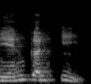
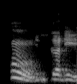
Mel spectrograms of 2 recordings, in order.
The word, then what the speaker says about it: Nian Gen Yi: Okay, and the shop name is called Nian Gen Yi. Nian Gen Yi is spelled NIANKERNYEE, Nian Gen Yi.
